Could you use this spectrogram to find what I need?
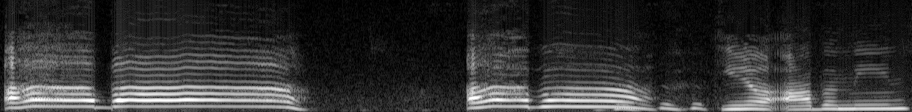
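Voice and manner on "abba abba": very high, loud, long, drawn-out sobbing wail. Speaker recalls sobbing in the car during a total meltdown: retelling crying out loudly. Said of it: "I'm crying out as loud as I possibly can".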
